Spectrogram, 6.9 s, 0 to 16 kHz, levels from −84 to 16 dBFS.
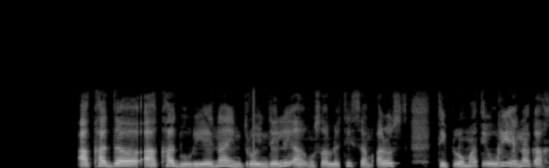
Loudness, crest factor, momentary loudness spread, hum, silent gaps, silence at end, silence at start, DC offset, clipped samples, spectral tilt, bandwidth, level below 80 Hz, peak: -21 LUFS; 18 dB; 9 LU; none; 5.09-5.14 s, 5.39-5.48 s; 0 s; 1 s; under 0.1%; under 0.1%; -5 dB/octave; 7.4 kHz; -70 dBFS; -4 dBFS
